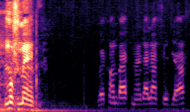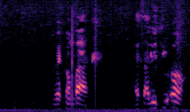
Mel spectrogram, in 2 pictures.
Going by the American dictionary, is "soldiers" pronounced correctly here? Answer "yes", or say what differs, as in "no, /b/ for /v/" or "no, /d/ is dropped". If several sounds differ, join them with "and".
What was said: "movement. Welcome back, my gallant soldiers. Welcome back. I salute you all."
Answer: no, /l/ is dropped and /s/ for /z/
